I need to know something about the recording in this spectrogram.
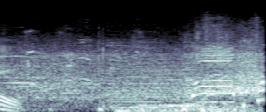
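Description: Game sound from a basketball arena: crowd noise and the ball bouncing on the court, with a commentator's voice coming back in near the end.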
